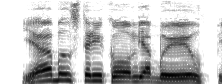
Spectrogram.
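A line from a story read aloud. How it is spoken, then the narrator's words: Sad speech. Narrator (Russian): печально сказал Кагула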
